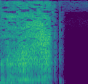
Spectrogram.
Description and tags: A dog growl from a labrador retriever.
Retriever, Animal, Big, Labrador, Growl, Labrador-Retriever, Dog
